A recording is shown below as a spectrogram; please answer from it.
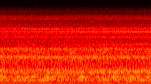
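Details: Old induction motor on a machine bought for restoration, first test run as it came, crudely wired: loud, steady mains hum with a low buzz and even whir; runs smoothly, and the centrifugal switch clunks back in on stopping.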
